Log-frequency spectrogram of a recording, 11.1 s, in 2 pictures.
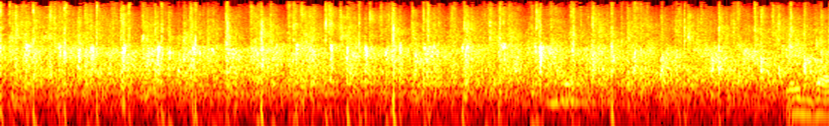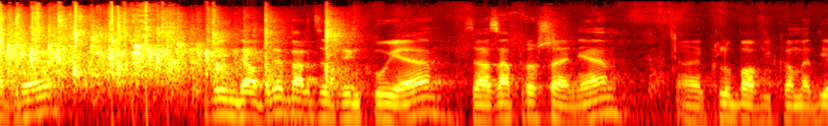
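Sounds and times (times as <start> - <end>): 
audience applause: 0.0 - 7.4
speech: 5.5 - 6.0, 7.0 - 11.0.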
